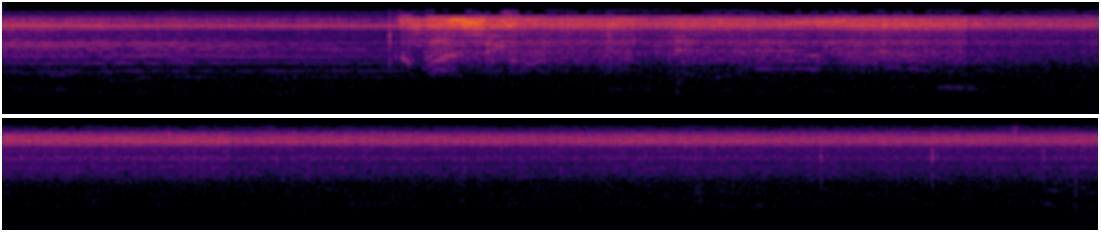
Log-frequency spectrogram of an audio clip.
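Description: FM broadcast radio audio from a software-defined radio app played through a phone speaker while being tuned across the band. A station's music fades at first. About two seconds in comes a sudden burst of noise with brief snatches of stations, which settles after about five seconds into steady static hiss between stations.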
